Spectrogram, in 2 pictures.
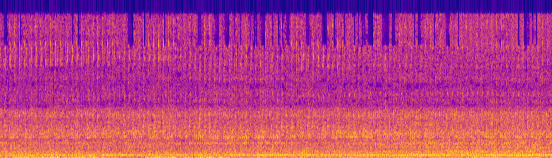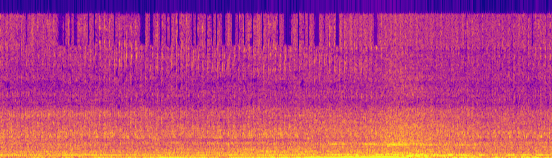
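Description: A steady idle with a light, fairly regular tapping at about four per second that comes and goes over the hum. An intermittent knock at idle.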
